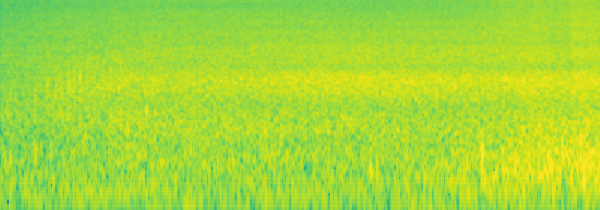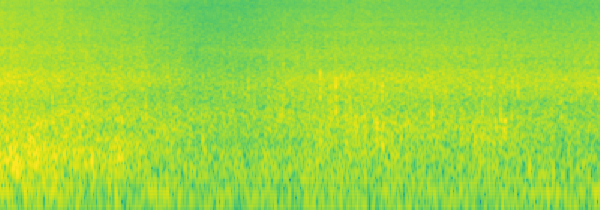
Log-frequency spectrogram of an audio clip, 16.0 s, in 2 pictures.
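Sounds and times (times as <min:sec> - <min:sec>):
surf washing on a beach: 0:00.0 - 0:16.0.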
